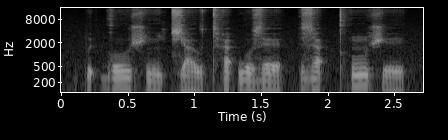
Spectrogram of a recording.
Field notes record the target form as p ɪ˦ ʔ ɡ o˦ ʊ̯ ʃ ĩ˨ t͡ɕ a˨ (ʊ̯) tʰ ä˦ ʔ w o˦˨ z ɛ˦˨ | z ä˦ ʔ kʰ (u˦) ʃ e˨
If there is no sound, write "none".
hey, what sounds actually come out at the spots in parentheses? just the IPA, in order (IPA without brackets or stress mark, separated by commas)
ʊ̯, ũ˦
